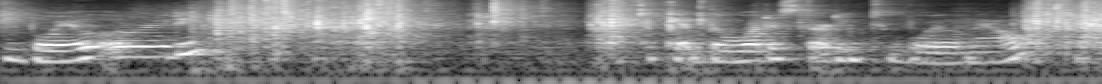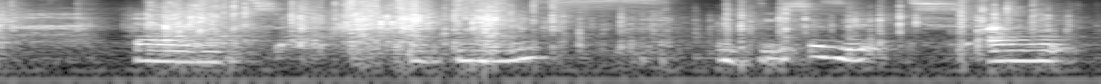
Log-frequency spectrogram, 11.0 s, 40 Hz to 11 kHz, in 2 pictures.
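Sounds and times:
plastic packet crinkling: 0.9 - 3.7, 5.0 - 11.0.

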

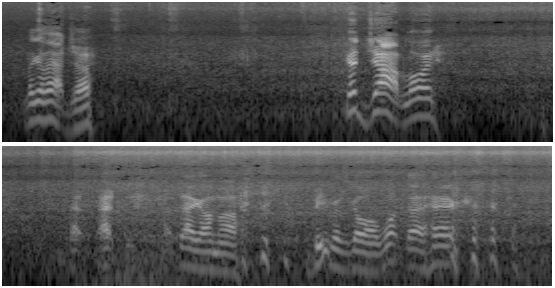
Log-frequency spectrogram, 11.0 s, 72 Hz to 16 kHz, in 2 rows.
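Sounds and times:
water rushing out of pipe: 1.9 - 11.0.

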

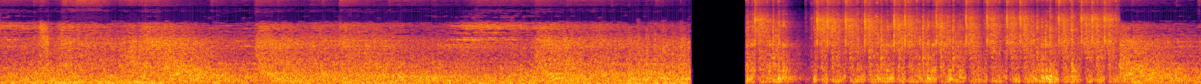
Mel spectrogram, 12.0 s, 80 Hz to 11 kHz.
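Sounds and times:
rapid clattering clicks: 7.5 - 11.2.

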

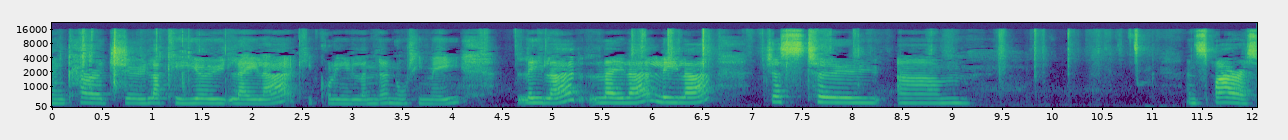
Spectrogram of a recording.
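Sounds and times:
cards being shuffled: 0.0 - 1.9, 5.7 - 11.1.

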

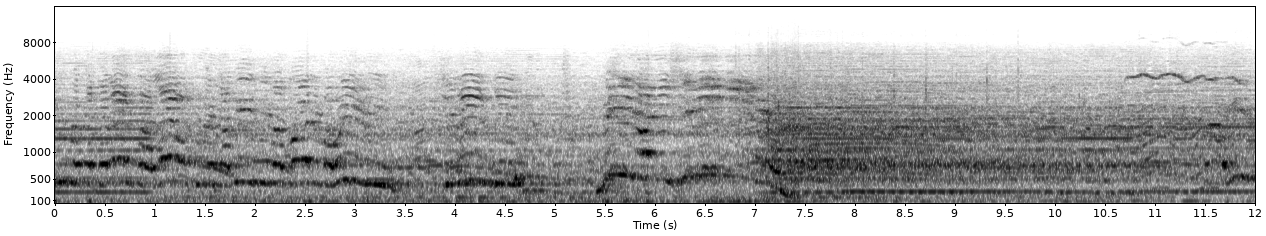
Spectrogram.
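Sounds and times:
crowd clapping: 7.0 - 12.0.

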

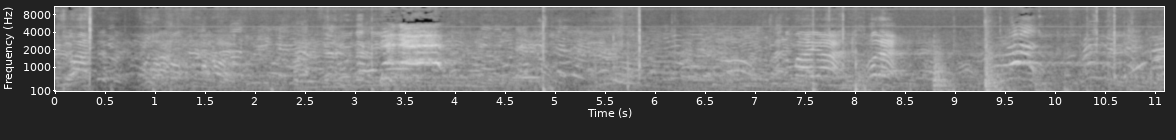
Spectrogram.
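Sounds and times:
children shouting: 3.0 - 4.4, 9.3 - 11.0
short thump: 7.6 - 10.2.

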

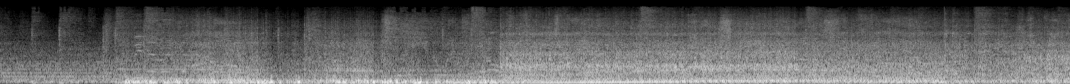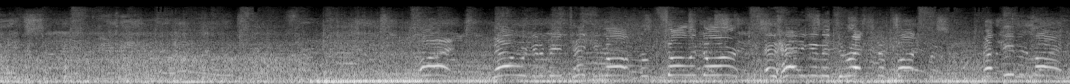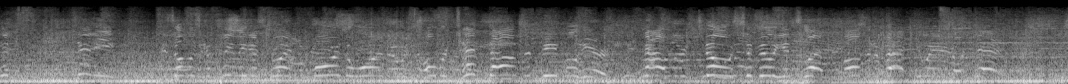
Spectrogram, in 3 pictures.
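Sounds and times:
music: 0.0 - 32.0
vehicle engine revving: 0.0 - 32.0.

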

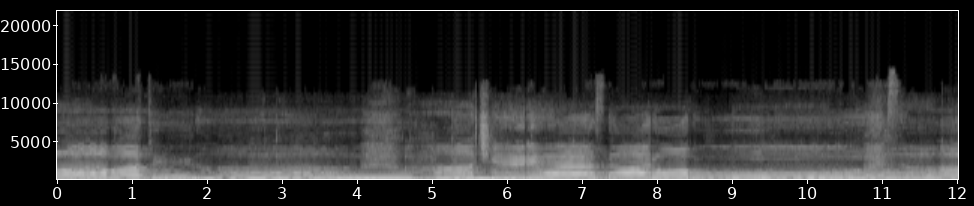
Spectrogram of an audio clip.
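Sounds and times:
women singing a cappella: 0.0 - 12.0.

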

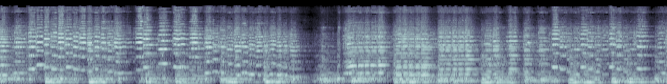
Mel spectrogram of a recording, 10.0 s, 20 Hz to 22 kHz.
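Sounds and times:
violins playing melody: 0.0 - 10.0.

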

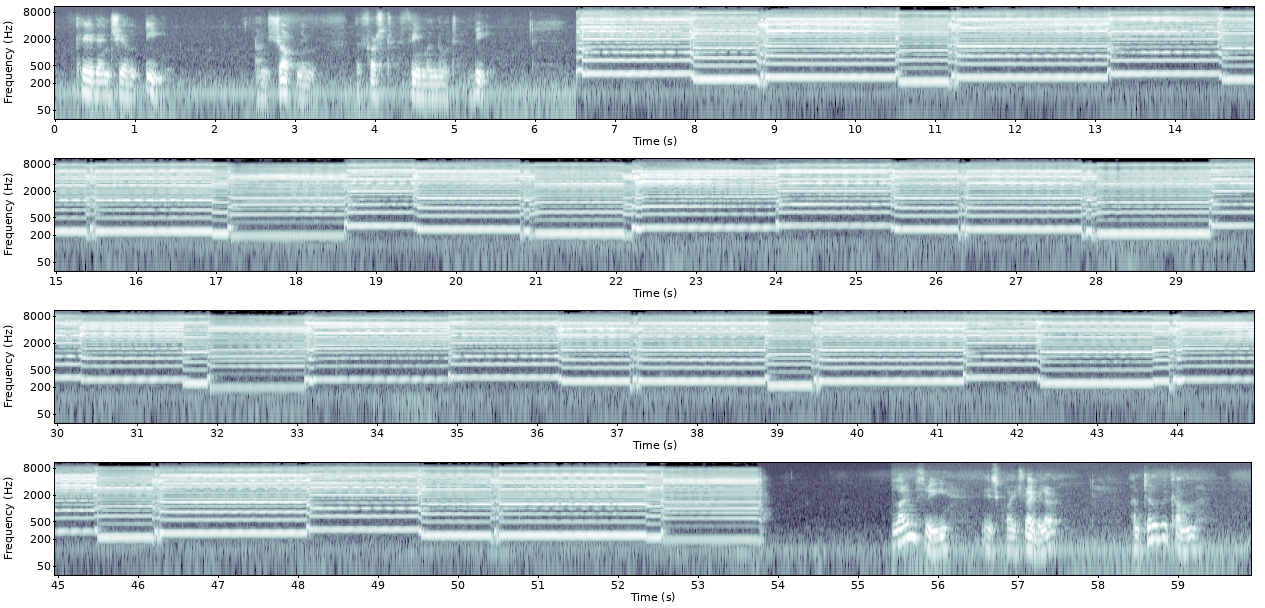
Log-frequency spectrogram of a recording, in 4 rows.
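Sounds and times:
bagpipe practice chanter playing: 2.4 - 54.0.

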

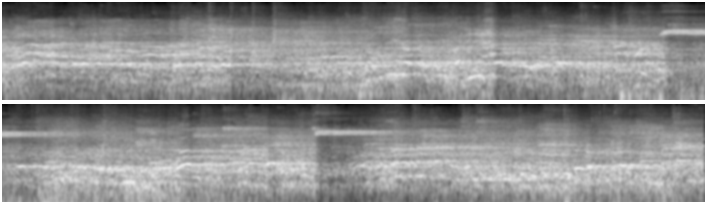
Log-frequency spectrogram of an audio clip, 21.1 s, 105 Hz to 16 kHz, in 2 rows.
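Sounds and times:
spectators' voices echoing: 0.0 - 21.0
referee's whistle blasts: 9.9 - 11.2, 15.2 - 16.4.

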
